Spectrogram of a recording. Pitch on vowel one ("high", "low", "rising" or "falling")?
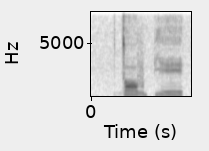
high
